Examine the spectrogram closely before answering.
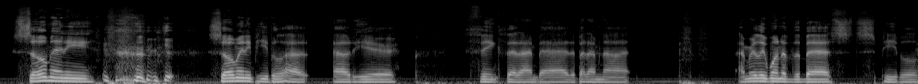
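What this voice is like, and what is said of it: Donald Trump impression. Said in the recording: “can you do Trump since you did Biden?”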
